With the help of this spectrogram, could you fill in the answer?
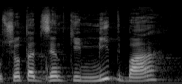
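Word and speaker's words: מדבר: isso mas a palavra deserto em hebraico é midb midb midb aí as letras re o v que pode ser também pronunciado como Bet o dalit e o Men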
